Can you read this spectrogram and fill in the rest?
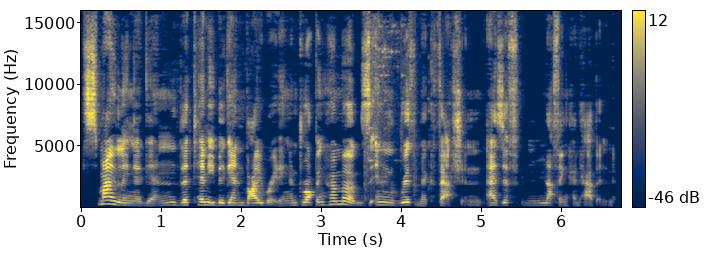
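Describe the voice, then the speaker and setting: A woman with a medium-pitched voice narrates an audio story. She delivers first-person detective narration in a dramatic, mock-serious way, playing up the comic noir style. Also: normal speed. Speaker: fan fiction narrator.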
